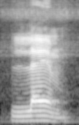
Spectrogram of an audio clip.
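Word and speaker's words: lamb: इसके बाद आता है लैंप यहां पर देख पाएंगे लैंप लिखा है तो बी नहीं पढ़ने हैं क्योंकि बी आपका साइलेंट राहत है इसको पढ़ने हैं लैंप लैंप मेंस मेमन इसके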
